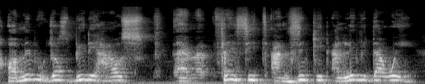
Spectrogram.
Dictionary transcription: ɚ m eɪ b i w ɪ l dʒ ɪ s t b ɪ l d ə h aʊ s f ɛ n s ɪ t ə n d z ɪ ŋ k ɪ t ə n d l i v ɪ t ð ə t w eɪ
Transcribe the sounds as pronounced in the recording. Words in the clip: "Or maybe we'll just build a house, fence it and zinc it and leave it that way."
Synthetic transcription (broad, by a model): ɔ m eɪ b i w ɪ dʒ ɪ s b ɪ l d ə h aʊ s f ɛ n s ɪ t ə n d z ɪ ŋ k ɪ t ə n l i v ɪ t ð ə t w eɪ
